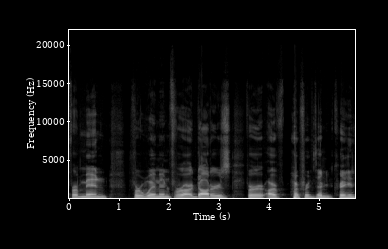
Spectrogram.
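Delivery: slow, teary, tearful voice. Imitating Jimmy Kimmel crying on national TV: mock tearful Jimmy Kimmel impression. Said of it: "he's got his whole tears start flowing".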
